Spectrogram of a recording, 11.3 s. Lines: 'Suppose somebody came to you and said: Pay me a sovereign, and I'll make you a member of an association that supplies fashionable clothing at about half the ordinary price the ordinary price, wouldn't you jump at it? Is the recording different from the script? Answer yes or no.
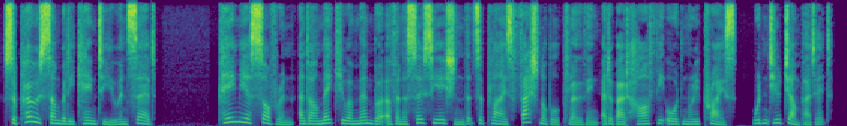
yes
